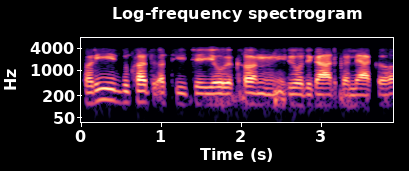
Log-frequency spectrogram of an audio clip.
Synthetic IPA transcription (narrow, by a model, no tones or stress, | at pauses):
pʰəɾid̪ukʰət̪ə̰t̪ʰit͡ʃejoekʰənɾod͡ʒɡaɾkəljakə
